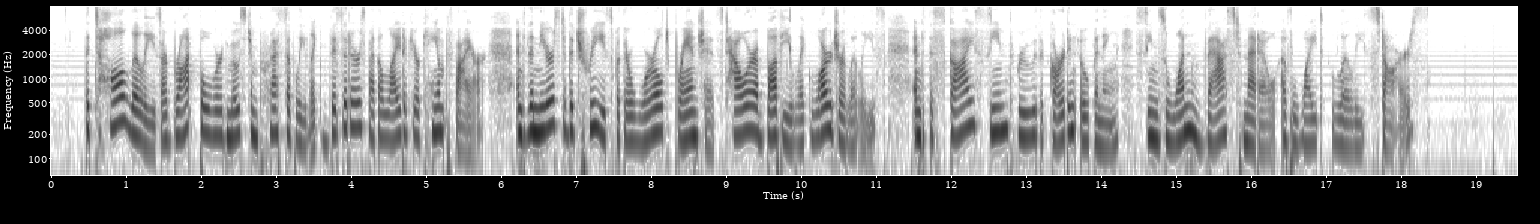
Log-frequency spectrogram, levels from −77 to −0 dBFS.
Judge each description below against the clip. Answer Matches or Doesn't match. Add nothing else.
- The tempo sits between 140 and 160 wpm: Matches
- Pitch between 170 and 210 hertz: Matches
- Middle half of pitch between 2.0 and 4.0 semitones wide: Doesn't match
